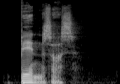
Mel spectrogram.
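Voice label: "Pensas", Finnish; Bush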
